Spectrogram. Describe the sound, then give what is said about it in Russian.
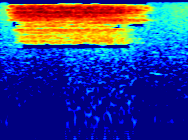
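A slow, deep breath drawn in during a calming breathing exercise. It is a single steady, airy hiss lasting over a second, then it fades out, with no talk. “То есть мы делаем медленный глубокий вдох,”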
